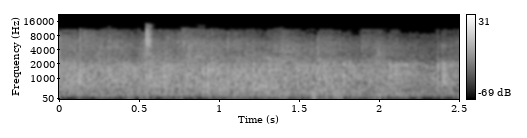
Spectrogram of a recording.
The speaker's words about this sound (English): Well, round of applause for you guys.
